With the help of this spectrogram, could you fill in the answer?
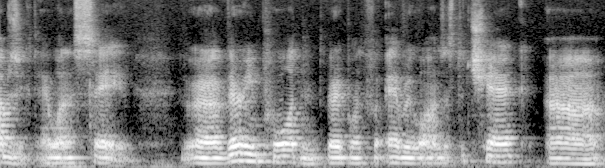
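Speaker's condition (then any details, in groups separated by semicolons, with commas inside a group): No condition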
